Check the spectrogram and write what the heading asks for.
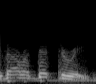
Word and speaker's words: valedictory: I think the accented syllable is D-I-C, valedictory.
